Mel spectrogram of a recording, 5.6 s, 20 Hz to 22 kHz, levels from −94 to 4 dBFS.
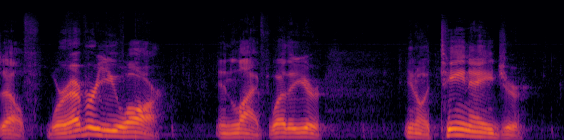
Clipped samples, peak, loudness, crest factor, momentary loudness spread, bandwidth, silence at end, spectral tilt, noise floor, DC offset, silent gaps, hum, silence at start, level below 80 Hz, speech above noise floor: under 0.1%; -16 dBFS; -33 LUFS; 18 dB; 12 LU; 12 kHz; 0.4 s; -6.5 dB/octave; -69 dBFS; under 0.1%; none; none; 0 s; -74 dBFS; 37 dB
